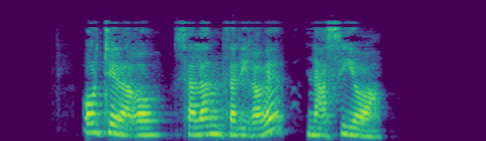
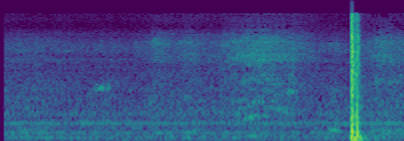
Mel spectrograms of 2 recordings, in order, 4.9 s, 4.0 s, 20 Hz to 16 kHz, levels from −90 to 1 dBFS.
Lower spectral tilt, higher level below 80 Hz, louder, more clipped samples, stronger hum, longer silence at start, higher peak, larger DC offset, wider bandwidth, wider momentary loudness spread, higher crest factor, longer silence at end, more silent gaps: about the same, -4 dB/octave vs -3 dB/octave; second, -66 dBFS vs -36 dBFS; first, -14 LUFS vs -18 LUFS; neither; neither; second, 0.85 s vs 2.5 s; about the same, 0 dBFS vs 0 dBFS; neither; second, 9.4 kHz vs 11.5 kHz; second, 8 LU vs 29 LU; second, 16 dB vs 26 dB; first, 1.05 s vs 0.4 s; neither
